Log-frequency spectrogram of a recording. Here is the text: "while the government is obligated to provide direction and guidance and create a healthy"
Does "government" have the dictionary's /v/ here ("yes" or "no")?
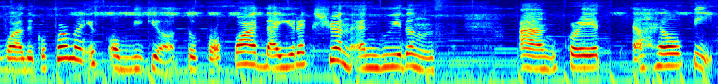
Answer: no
